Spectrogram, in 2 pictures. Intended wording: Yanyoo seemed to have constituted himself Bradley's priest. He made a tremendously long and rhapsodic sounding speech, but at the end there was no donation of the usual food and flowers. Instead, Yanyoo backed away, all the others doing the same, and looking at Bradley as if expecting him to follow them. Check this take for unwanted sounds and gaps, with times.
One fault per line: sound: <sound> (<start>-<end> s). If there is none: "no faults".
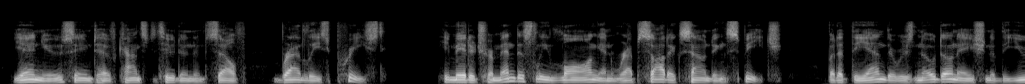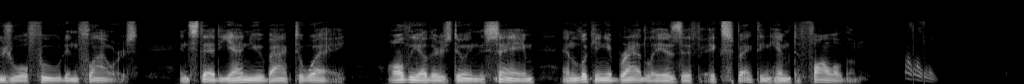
sound: chirp (19.3-19.7 s)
